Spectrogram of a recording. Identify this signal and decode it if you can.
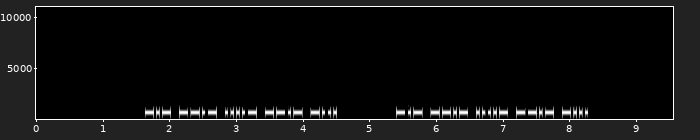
Morse code, heard as a keyed tone, about 28 wpm, 700 Hz. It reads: KQ4QB KQ4QB
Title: USA Call Signs - 5 Characters - Repeated 2x - 28wpm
